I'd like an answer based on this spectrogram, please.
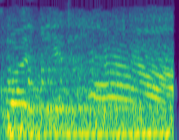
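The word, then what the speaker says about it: สวัสดีค่ะ: Yeah, and then first of all, sawadee ka. How do you say it again? What? Sweaty hi? Sawadee ka. Sawadee ka. Sawadee ka. Sawadee ka. By the K. Sawadiha.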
